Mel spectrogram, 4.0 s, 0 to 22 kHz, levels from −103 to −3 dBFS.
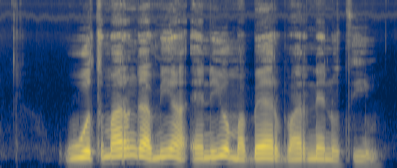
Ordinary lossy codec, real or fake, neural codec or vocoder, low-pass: none; real; none; none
